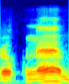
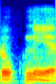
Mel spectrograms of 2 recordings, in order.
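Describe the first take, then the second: First: The word ends with an 'a' vowel. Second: The word ends with an 'i' vowel. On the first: "Bisa dibaca rukna" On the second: "bisa dibaca rukni"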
